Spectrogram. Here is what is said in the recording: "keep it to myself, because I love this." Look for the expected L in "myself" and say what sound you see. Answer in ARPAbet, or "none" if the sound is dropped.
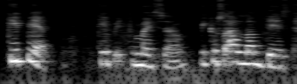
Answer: L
